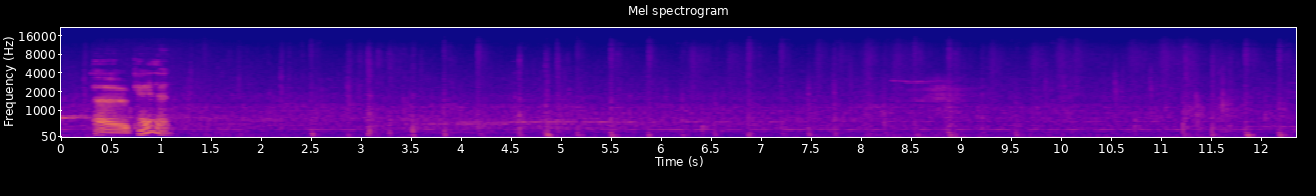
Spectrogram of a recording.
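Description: Footsteps tread through grass and undergrowth.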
